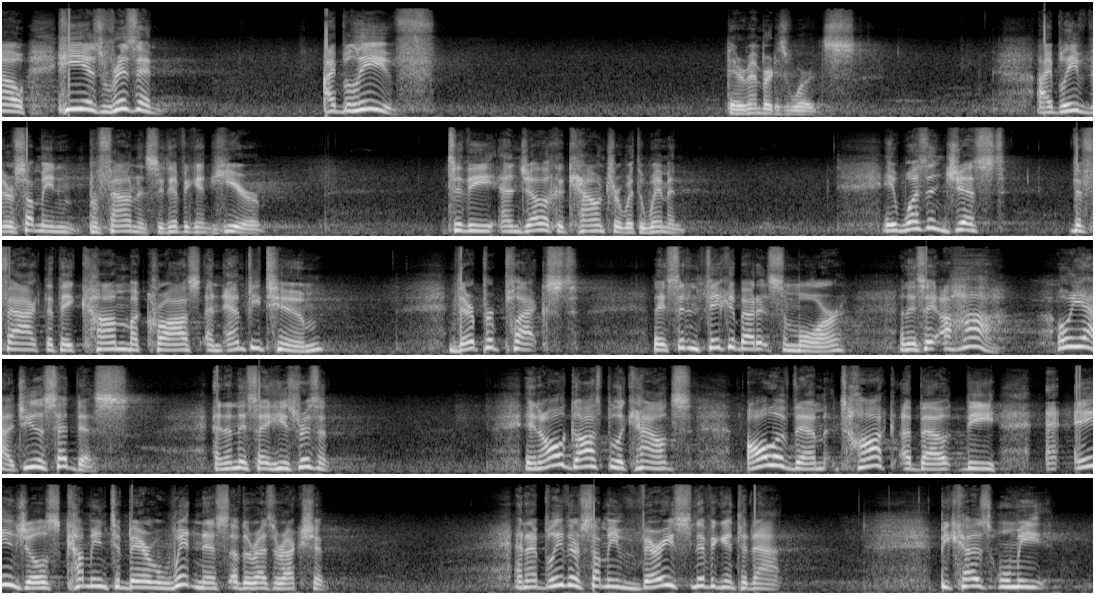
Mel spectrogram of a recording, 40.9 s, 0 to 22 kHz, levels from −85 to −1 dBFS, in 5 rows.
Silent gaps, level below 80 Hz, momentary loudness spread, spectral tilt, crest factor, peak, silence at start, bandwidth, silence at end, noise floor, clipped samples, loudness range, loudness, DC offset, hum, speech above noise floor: none; -60 dBFS; 12 LU; -3.5 dB/octave; 18 dB; 0 dBFS; 0 s; 17.5 kHz; 0.25 s; -49 dBFS; under 0.1%; 5 LU; -16 LUFS; under 0.1%; none; 32 dB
